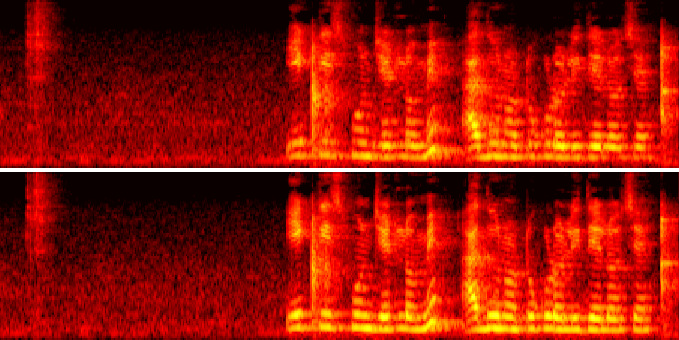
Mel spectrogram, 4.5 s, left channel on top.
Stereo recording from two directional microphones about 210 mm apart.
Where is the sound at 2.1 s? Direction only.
55° right (ahead or behind).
